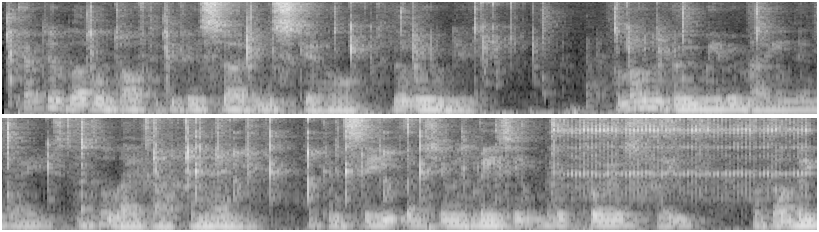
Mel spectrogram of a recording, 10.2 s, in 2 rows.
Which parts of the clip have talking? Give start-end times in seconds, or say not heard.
0.1-3.1, 3.8-10.1.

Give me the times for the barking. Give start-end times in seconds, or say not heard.
not heard.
